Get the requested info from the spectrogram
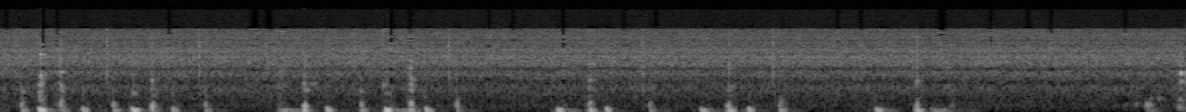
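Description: Computer keyboard keys tapped over and over in quick, uneven runs of short, dull clicks: the Ctrl+Z undo shortcut pressed repeatedly. The tapping stops about five seconds in.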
